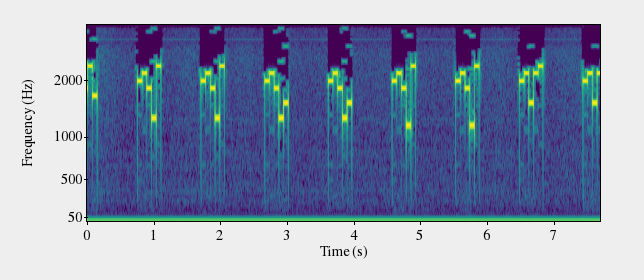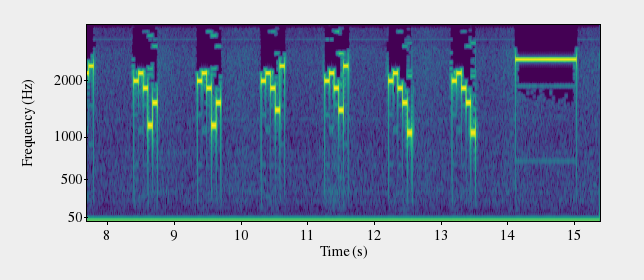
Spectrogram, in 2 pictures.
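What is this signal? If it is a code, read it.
Five-tone selective call (ZVEI), heard as quick runs of five tones, tones of about 70 ms. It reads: 89730 89730 89735 89735 89720 89720 89590 89590 89725 89725 89740 89740 89751 89751
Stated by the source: ZVEI five-tone selective call 89705, received by SDR.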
